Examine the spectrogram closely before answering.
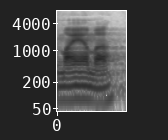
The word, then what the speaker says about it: Miami: That's not Miami, it's the correct pronunciation, Miami.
